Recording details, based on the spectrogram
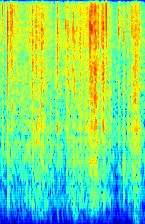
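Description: Gift wrapping crinkles and tears as it is pulled open by hand, a close, dense rustle of paper lasting about a second, with no voices.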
